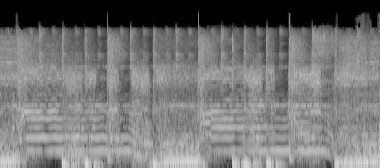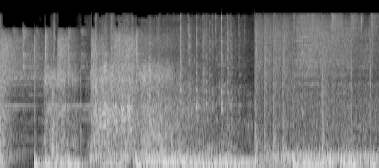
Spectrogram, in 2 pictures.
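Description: A car engine cranks and catches, then revs in loud, stuttering bursts before settling into a continuous driving roar that swells and eases near the end.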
